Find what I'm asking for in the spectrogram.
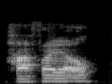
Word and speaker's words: Rafael: You don't pronounce the R, so it's actually Rafael.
